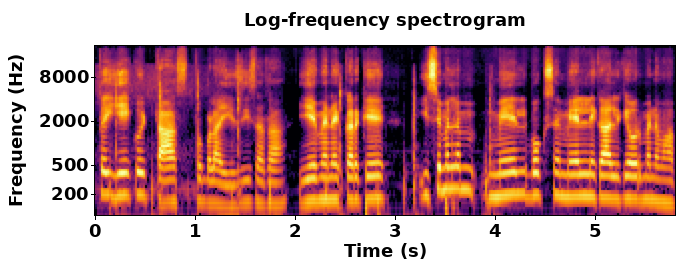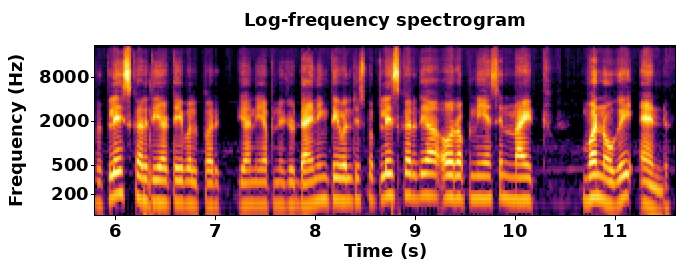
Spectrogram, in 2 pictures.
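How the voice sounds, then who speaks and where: A man's voice: on the high side, moderate pace, a little hiss or hum. A man casually telling the story of his gameplay, colloquially, with English words mixed in. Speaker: gaming video narrator.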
